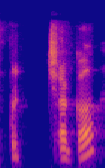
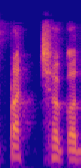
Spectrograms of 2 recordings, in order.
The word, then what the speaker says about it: प्रच्छक: So by slip of tongue or by some misunderstanding or something, I've heard many people saying this inadvertently or inadvertently as pritchaka because it resonates with pritchati. So the correct pronunciation is prachaka.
